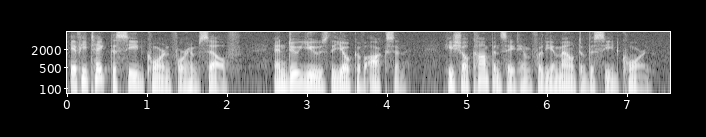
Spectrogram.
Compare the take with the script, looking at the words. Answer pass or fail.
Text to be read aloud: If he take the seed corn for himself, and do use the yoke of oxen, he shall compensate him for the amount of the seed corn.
pass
